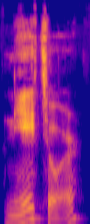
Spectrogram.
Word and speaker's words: Nietor: I'm glad I asked, so now I know it's pronounced Nieto.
